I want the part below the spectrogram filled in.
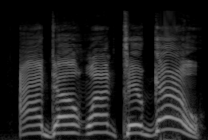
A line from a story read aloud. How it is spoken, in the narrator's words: shouted Mrs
